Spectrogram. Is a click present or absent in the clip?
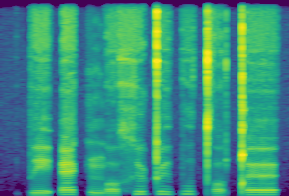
present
